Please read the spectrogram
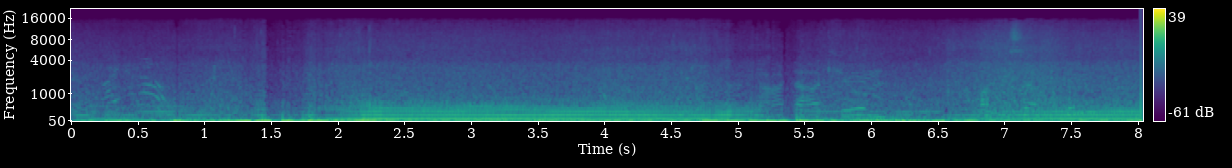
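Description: A boat engine running at a steady, unchanging pitch close by, with the hum dropping out briefly twice, over waves washing on the shore.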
